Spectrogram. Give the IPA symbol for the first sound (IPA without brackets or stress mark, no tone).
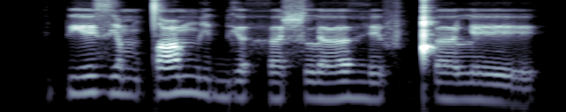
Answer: pʲ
